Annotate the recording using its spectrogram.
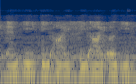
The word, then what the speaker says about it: medicine: 那你的断字的方法呢，就会是子加母为一家，所以呢就是 m e d i c i n e 各自为一家。呃 i space 一呢，字尾一是不发音的，所以字尾一不发音呢，当然你合起来之后呢，就会是念成 medicine，所以它就是三个家族，那就记起来 medicine 这个字。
